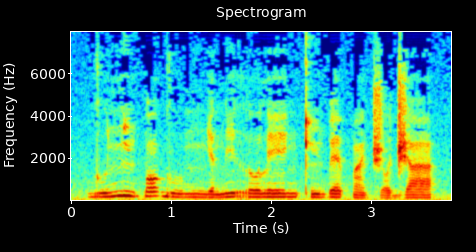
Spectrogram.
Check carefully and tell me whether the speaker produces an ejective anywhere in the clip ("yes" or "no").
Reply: yes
